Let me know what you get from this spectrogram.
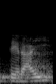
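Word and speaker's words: Terai: अब यहां पर जैसे यहां पर पहुंचते हैं दूसरे क्षेत्र देखो ये तराई टी ई आर ए आई लिखा है पर इसका प्रोनाउंसिएशन है तराई।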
